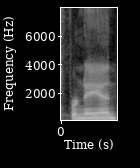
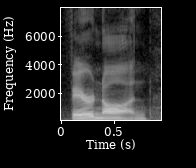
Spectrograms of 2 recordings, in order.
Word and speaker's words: Fernand: So, I know it says Fernand and that's how it looks like it's pronounced, but the official pronunciation is going to be Fair Nan.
